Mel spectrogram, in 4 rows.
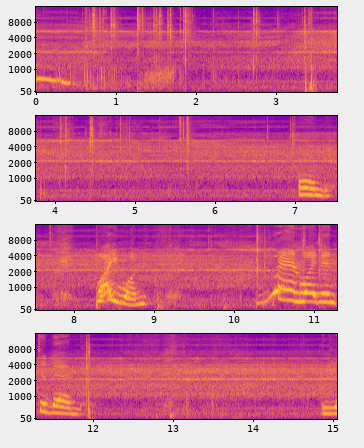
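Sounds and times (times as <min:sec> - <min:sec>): faint high whine: 0:00.0 - 0:15.0
toy trains clicking and rattling: 0:00.0 - 0:15.0.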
